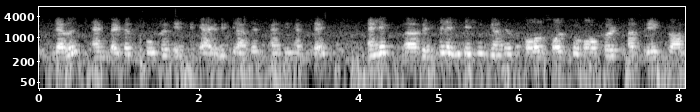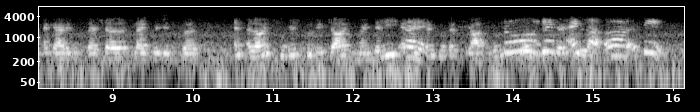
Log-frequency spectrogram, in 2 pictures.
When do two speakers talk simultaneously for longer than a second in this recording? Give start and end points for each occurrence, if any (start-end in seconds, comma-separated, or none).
13.8-15.1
